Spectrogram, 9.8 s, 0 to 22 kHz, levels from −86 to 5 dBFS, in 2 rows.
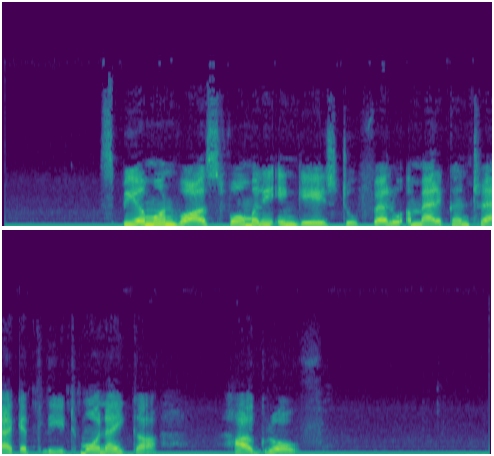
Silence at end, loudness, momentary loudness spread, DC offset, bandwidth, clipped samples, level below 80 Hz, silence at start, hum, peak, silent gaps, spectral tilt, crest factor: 0 s; -17 LUFS; 25 LU; under 0.1%; 12 kHz; under 0.1%; -32 dBFS; 0.05 s; none; -2 dBFS; none; -5 dB/octave; 16 dB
